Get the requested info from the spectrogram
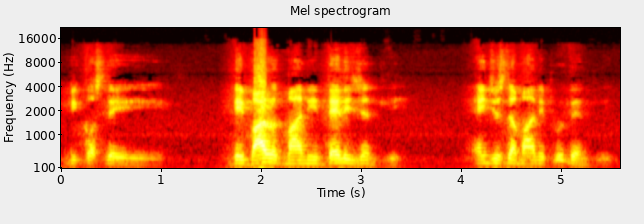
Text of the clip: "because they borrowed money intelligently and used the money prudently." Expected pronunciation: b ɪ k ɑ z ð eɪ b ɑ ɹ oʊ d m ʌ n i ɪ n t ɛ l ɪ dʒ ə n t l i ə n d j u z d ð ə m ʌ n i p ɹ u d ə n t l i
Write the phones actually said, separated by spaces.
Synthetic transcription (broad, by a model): b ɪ k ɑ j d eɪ b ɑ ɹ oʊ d m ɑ n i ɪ n t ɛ l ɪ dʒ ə n t l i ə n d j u s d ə m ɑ n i p ɹ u d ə n t l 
